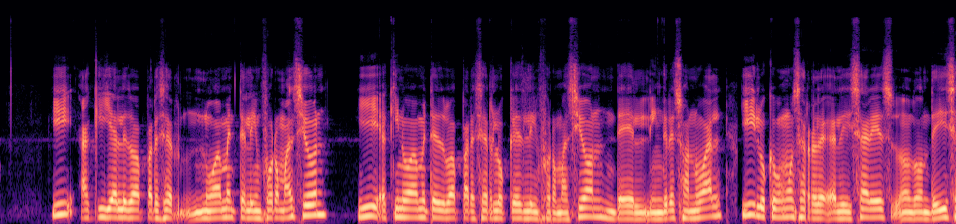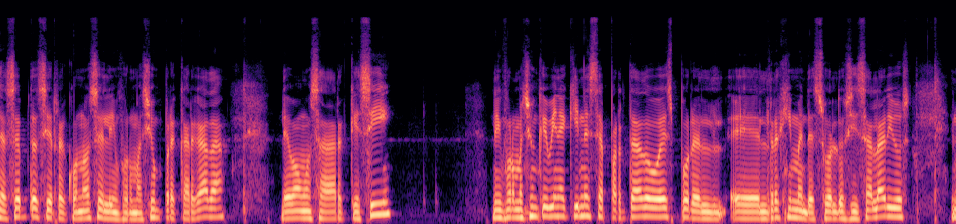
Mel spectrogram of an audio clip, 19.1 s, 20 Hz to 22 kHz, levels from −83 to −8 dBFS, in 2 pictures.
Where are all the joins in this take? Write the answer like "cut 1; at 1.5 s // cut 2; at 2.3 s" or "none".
none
